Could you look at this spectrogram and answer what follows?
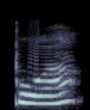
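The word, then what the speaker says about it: poids: It is always OI is always pronounced as OA without nasal sound. Okay, you pronounce the first word. Poa.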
